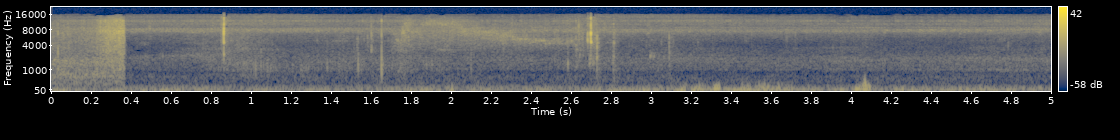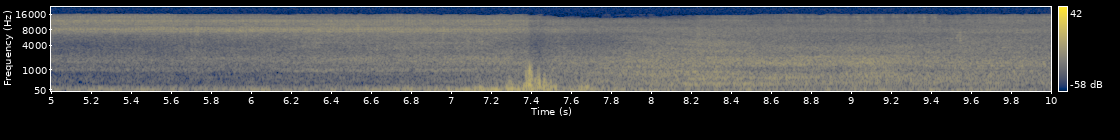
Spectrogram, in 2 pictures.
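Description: Wind rumbling on the chest-mounted camera's microphone, with a few light clicks in the first seconds and a louder swell of rumble about seven seconds in.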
